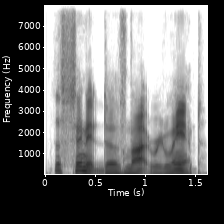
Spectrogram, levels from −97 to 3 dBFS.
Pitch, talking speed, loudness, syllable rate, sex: 110 Hz, 185 wpm, -20 LUFS, 5.6 syllables/s, male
